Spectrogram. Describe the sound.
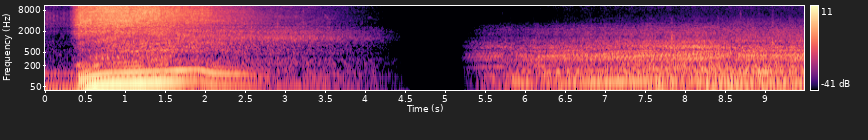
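Taxi cab driving: a loud, low engine drone with a brief revving swell at the start, then a steady rumble that cuts out for a moment before the same drone resumes.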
